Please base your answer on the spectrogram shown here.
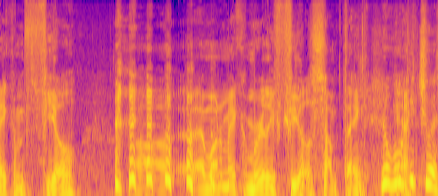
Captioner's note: Adamus chuckles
